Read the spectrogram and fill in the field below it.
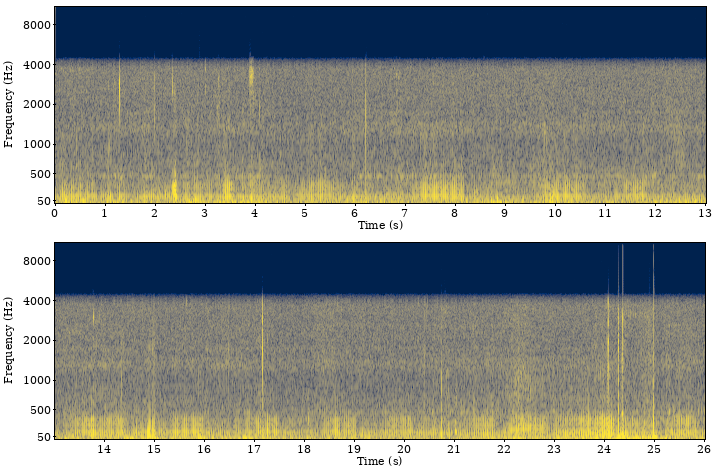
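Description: A cat purrs very close by.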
